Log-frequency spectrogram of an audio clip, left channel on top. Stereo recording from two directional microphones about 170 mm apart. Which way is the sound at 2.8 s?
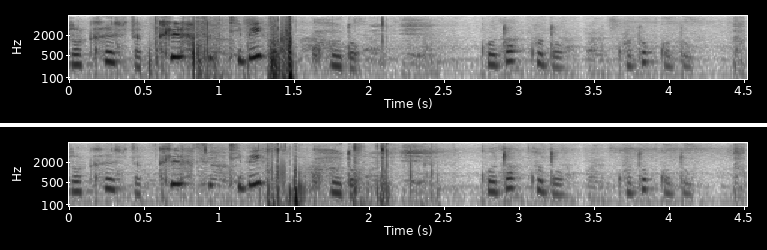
15° right (ahead or behind).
